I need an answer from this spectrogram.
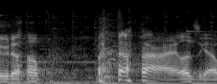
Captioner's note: chuckling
